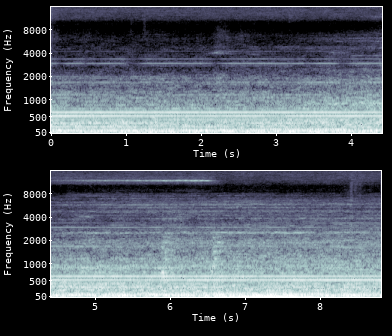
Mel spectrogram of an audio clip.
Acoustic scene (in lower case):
bus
